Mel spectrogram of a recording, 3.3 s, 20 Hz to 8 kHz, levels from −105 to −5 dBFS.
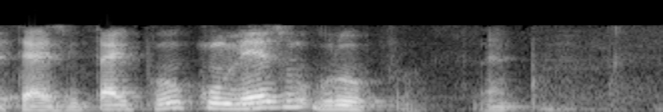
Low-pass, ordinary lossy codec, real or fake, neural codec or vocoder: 7.2 kHz; AAC, 16 kbps; real; none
